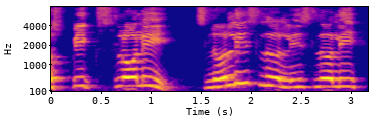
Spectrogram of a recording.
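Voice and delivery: drawn-out, deliberately slow demo; speaking slowly. Shown as a demonstration. Teacher showing students how to speak slowly. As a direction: stretch every word out, very slowly. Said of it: "ધીમે બોલો".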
